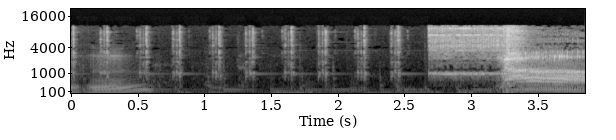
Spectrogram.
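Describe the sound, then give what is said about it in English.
A quiz countdown timer ticks steadily, about ten crisp, evenly spaced ticks, then a loud, bright buzzer blares to end it. A brief voice sounds at the very start. “Oh, timer, gotcha.”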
